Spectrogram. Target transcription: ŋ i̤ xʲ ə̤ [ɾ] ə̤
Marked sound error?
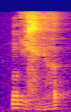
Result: yes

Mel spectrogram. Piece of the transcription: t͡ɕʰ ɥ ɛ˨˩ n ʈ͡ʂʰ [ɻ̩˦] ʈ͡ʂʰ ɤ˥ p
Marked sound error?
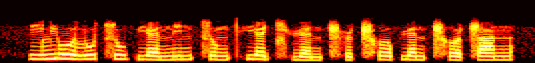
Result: no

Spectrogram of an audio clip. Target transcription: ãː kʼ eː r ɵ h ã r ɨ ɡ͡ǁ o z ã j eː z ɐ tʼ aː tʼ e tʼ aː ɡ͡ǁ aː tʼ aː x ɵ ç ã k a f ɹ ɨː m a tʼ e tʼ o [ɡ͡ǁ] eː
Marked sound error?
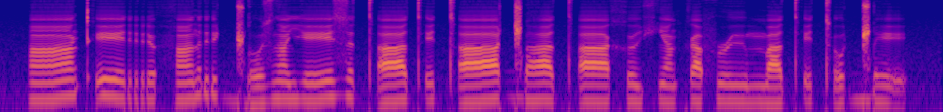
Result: no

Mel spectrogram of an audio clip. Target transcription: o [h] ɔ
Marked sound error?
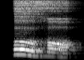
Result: yes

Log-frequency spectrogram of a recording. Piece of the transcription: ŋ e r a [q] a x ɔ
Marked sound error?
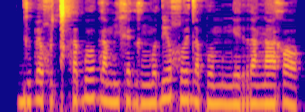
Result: yes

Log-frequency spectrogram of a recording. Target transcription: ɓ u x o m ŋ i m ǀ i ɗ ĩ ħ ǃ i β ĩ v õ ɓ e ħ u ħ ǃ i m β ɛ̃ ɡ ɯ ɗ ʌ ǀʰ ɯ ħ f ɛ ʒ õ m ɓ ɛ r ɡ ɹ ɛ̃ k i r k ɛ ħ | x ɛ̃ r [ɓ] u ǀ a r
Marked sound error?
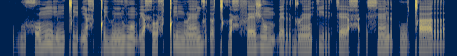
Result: yes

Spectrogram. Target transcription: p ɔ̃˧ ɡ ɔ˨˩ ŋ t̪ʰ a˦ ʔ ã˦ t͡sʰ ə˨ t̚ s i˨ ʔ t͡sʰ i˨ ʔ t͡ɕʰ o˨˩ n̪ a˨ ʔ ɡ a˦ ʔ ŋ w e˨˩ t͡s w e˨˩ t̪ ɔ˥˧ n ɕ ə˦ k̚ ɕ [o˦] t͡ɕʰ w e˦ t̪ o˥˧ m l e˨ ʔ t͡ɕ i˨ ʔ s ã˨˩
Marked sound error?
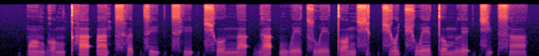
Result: no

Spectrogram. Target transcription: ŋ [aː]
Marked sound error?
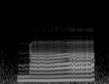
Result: no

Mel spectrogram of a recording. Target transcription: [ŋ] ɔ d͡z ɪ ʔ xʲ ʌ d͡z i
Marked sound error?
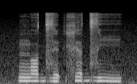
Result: no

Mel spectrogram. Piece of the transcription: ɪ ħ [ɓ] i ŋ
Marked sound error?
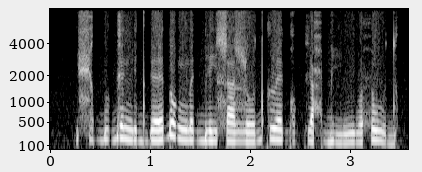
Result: no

